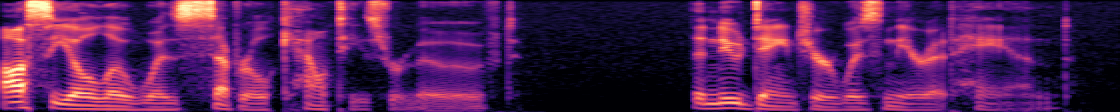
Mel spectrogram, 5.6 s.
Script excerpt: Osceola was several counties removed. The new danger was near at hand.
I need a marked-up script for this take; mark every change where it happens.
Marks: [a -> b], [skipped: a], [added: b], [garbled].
Osceola was several counties removed. The new danger was near at hand.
